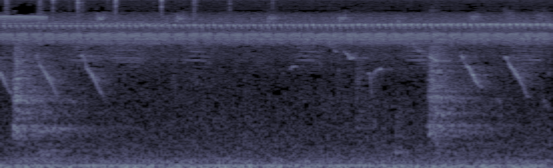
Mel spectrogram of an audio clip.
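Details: High, unbroken cricket trilling in the evening at an old farm with a disused windmill, with short descending squeaks at the start and end and one broad creak near the close.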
